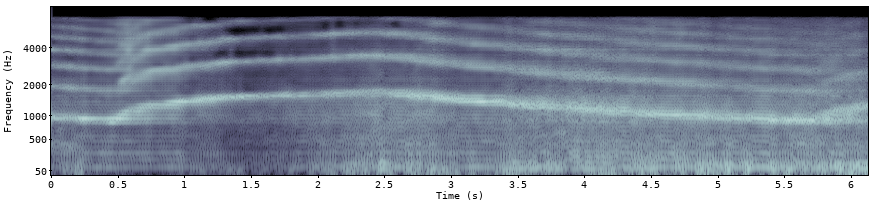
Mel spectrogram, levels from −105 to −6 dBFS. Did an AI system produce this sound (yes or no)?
yes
